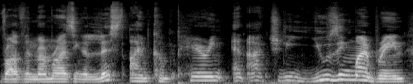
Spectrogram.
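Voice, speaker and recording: A man's voice: a little high, fairly quick. A young man, a doctor, explaining study techniques to camera in an earnest, explanatory way that leans on key points. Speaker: study-skills YouTuber and doctor. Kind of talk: educational video talk to camera.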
